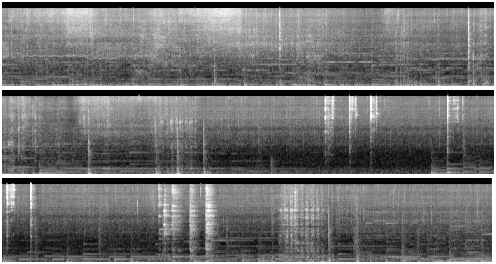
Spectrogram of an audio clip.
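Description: Scrambled eggs, ham and vegetables sizzling in a frying pan while a spatula stirs and turns them. The hiss is strongest in the first few seconds. In the second half, sharp clicks and scrapes of the spatula against the pan come in several quick clusters.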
